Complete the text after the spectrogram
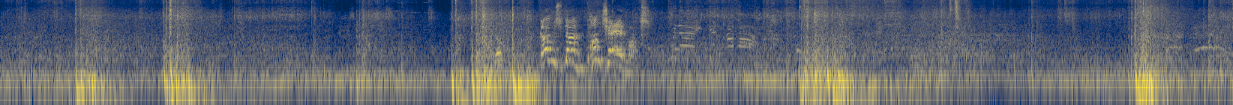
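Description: Shells explode with heavy booms.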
